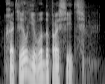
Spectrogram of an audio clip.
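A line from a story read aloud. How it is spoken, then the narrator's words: Calm statement. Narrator (Russian): Спокойно произнесла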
